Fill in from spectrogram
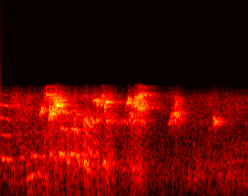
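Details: At Lake Conjola, parrots chatter in a dense, scratchy mix of squawks and chirps that build to louder bursts, then thin to a few short calls.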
